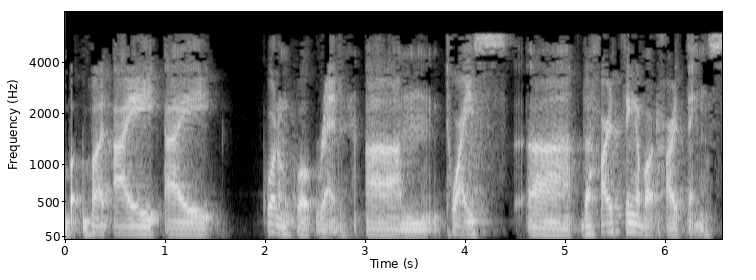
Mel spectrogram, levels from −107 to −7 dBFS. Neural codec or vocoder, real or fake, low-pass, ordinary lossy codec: none; real; 7.2 kHz; MP3, 24 kbps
